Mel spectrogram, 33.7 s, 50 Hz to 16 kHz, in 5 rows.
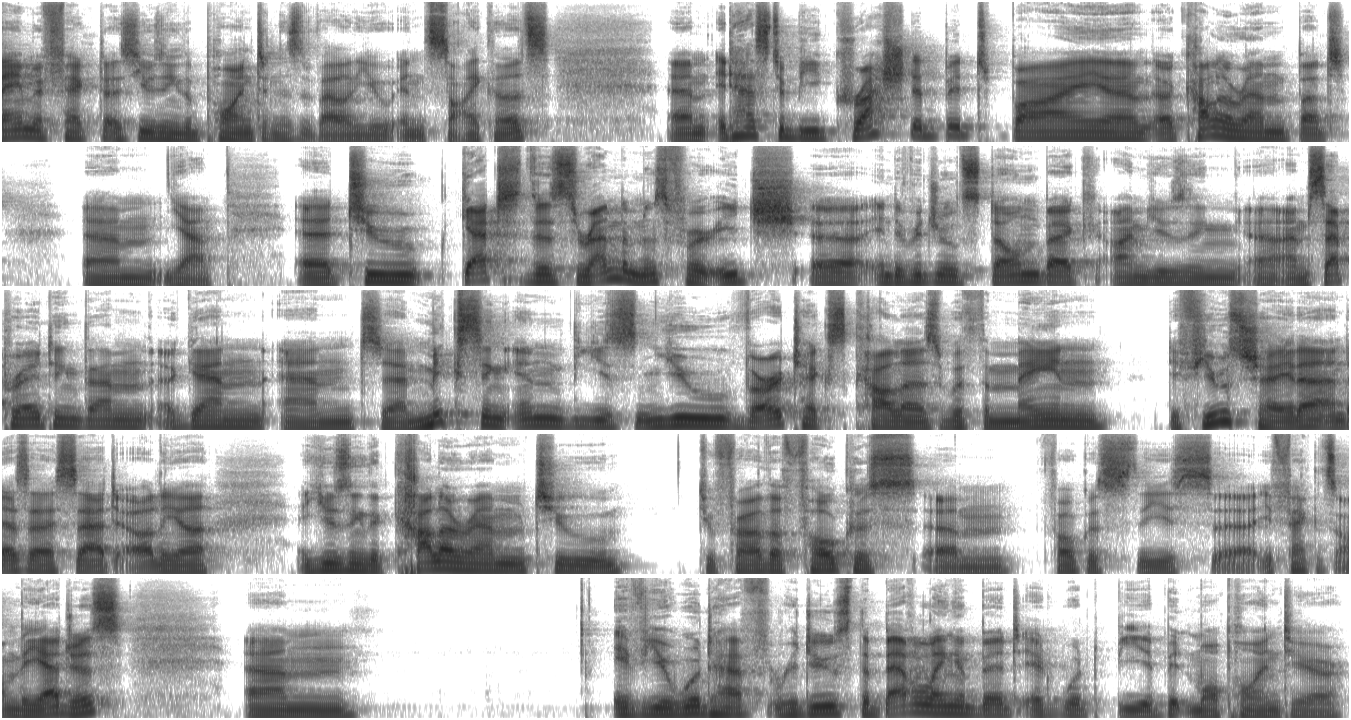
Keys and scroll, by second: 2.2 Tab, 2.4 a, 3.2 p, 3.9 Tab, 4.1 a, 8.2 shift+a, 8.7 m, 8.8 x, 17.1 shift+a, 17.5 r, 17.6 m, 17.7 p, 17.9 Return, 30.0 a.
